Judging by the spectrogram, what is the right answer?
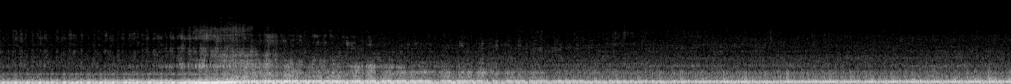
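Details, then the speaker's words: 1967 Corvette Stingray V8, first start after sitting decades, with no water pump: brief cranking, then steady, even, deep idle without knocks or ticks; healthy start. "we don't have a water pump hooked up so we're going to give her about 15-20 seconds and we'll shut it down wow that sounds good"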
